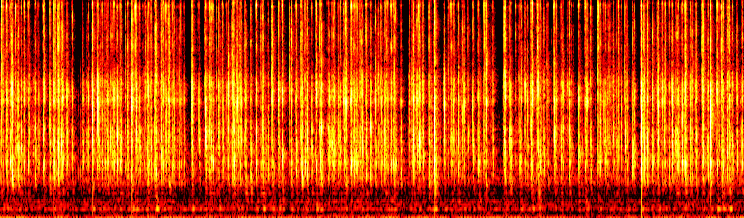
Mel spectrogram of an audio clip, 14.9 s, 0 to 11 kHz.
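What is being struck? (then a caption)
Plastic mechanical keyboard keys. A full-size mechanical keyboard with white plastic keycaps on a black base is typed on fast with long acrylic nails at about 98 words per minute. Dense, bright, clicky taps run in quick bursts with brief pauses between them. Each tap is short and crisp with no low end.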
